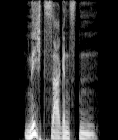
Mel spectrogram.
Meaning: 1. superlative degree of nichtssagend 2. inflection of nichtssagend: strong genitive masculine/neuter singular superlative degree
- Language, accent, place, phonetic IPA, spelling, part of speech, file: German, Germany, Berlin, [ˈnɪçt͡sˌzaːɡn̩t͡stən], nichtssagendsten, adjective, De-nichtssagendsten.ogg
